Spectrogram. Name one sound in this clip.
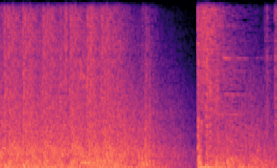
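A rifle fires a burst of shots.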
